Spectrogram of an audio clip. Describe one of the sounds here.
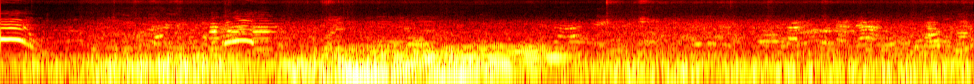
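Motorcycle engines idle and rumble nearby.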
